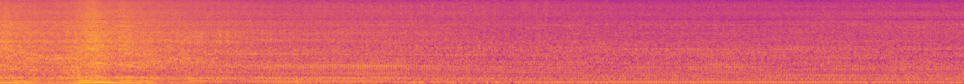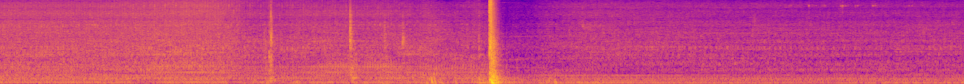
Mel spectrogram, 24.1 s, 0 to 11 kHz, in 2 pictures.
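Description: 1999 Mercury Tracer's 2.0-litre Split Port Induction four-cylinder engine revved briefly twice, then settled into a steady idle. About three-quarters of the way through, a few light clicks come before a single loud bang of the hood slamming shut, and the idle is more muffled after it.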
